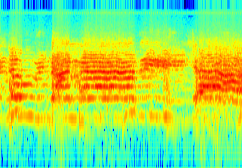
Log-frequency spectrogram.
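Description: Punjabi dhadi music: a melody of held notes with wavering ornaments, carried by sarangi or voices.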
